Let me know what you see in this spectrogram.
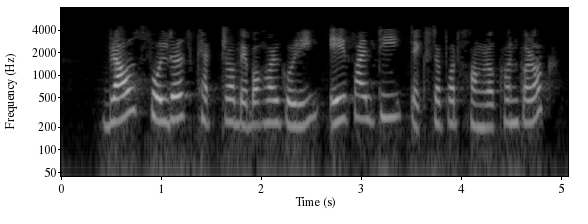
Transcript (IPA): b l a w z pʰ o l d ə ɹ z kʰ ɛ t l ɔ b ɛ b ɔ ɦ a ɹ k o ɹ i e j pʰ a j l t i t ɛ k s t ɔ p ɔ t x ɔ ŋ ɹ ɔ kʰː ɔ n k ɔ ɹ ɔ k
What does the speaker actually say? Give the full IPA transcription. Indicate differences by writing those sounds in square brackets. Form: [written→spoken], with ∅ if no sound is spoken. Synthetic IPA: b [l→ɹ] a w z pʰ o l d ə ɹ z kʰ ɛ t [l→ɹ] ɔ b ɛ b ɔ ɦ a ɹ k o ɹ i e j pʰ a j l t i t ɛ k s t ɔ p ɔ t x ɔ ŋ ɹ ɔ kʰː ɔ n k ɔ ɹ ɔ k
